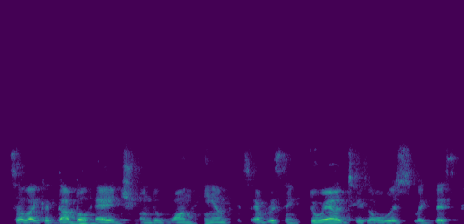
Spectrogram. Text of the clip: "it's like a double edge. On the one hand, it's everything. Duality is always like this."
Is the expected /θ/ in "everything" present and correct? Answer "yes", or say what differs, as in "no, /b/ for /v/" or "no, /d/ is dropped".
yes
